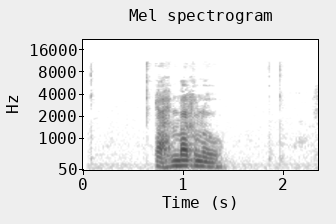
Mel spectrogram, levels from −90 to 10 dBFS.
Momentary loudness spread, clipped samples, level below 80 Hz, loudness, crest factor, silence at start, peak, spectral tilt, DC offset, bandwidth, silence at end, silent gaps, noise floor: 11 LU; under 0.1%; -70 dBFS; -28 LUFS; 20 dB; 0.75 s; -12 dBFS; -7.5 dB/octave; under 0.1%; 11.5 kHz; 0.95 s; none; -72 dBFS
